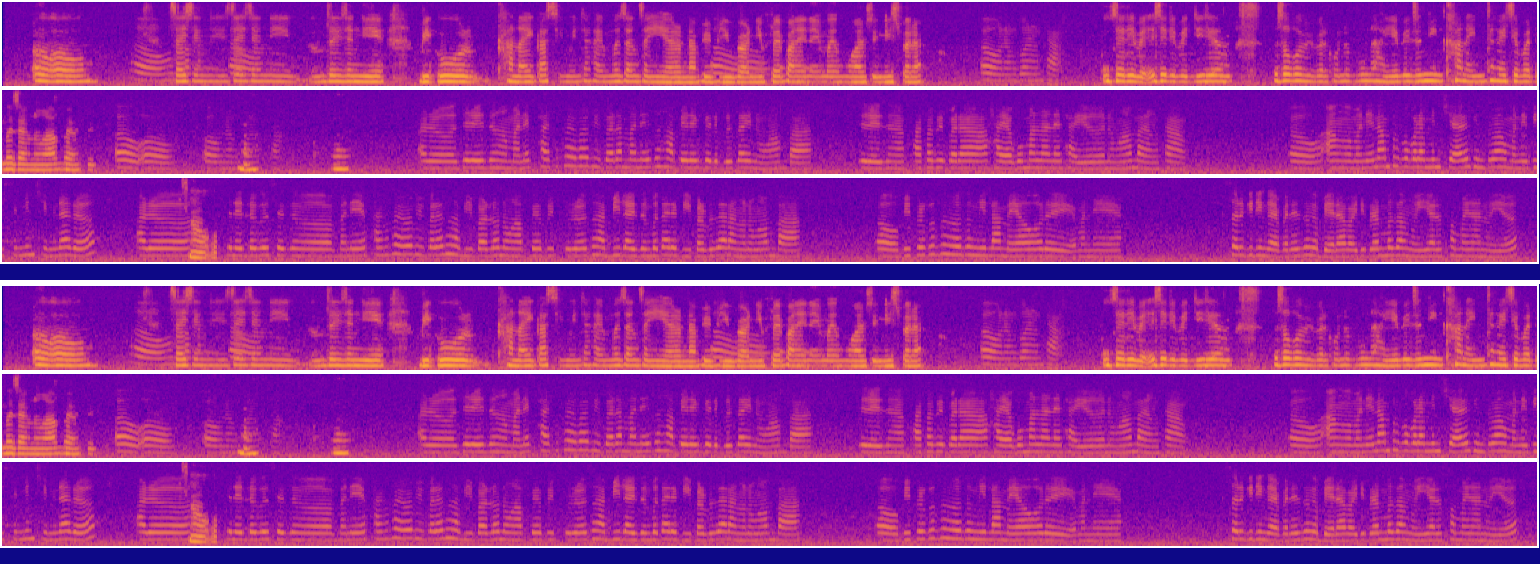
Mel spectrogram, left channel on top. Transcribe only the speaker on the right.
औ होमबा
माने
औ
औ
औ
औ नंगौ नोंथां
औ औ औ नंगौ
नोंथां
आरो जेरै जोङो माने खायफा खायफा बिबारा माने जोंहा बेरेग बेरेगबो जायो नङा होमबा जेरै- जोंहा खायफा बिबारा हायावबो मानलानाय थायो नङा होमबा नोंथां औ आङो माने नामफोरखौ बारा मोनथिया आरो खिन्थु आं माने बेसिम मोनथियोमोन आरो आरो
जेरै लोगोसे जोङो माने खायफा खायब बिबारा जोंहा बिबारल' नङा बेफोरो जोंहा बिलाइजोंबो दाइरेक्ट बिबारबो जालाङो नङा होम बा औ बेफोरखौ जोङो जोंनि लामायाव ओरै माने सोरगिदिं गायबाथाय जोङो बेरा बायदि बिराद मोजां नुयो आरो समायना नुयो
